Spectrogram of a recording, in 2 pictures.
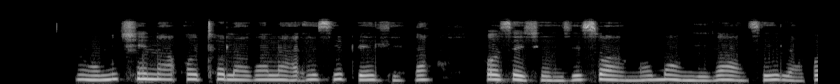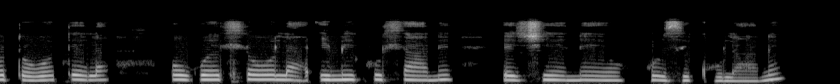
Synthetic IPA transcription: ŋom̩t͡ʃʼinaʔɔtʰɔlaɣalaesib̥ʱɛɮɛla | ɔsɛt͡ʃʼend͡zʱiswaŋɔmoŋiɣaz̥ilaβɔd̥ʱɔɣɔtʼɛla | ɔɣwɛɬɔlaimikʰuɬanɛ | et͡ʃʼijɛnɛjɔ | ɣuziɡ̥ʱulaːnɛ

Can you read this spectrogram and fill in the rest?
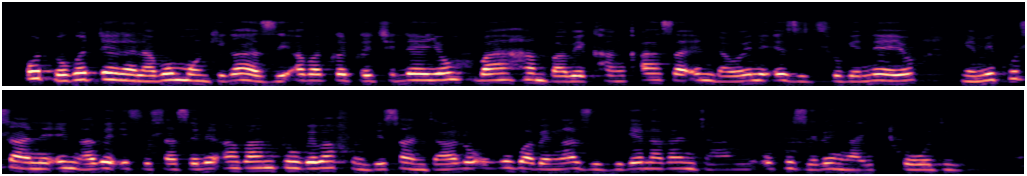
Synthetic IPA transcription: ɔd̥ʱɔɣɔtʼɛlalaβɔmoŋiɣaziʔaβaǃɛǃet͡ʃʼilɛjɔβajahambʱaβɛkʰaŋkʼasaʔɛndʱaweniʔeziɬuɣɛnɛjɔ | ŋemikʰuɬanɛʔɛŋaβɛʔisiɬasɛlɛʔaβantʼuβɛβafundʱisand͡ʒʱalɔʔuɣuβaβɛŋaziviɣɛlaɣand͡ʒʱaniuɣuzɛβɛŋajitʰoːli

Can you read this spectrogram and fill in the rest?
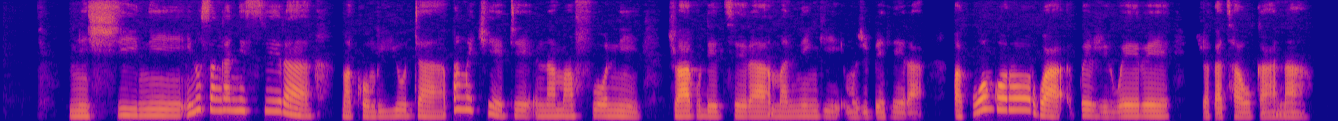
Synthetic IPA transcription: miʃiniḭno̞saŋɡanisiɾamakʰo̞mbijutapamwe̞t͡ʃe̞te̞namafo̞ni | ʐaːkuɗe̞t͡se̞ɾamaniŋɡimuʐibe̞ɬe̞ɾa̰ | pakuo̞ŋɡo̞ɾo̞rwakwe̞ʐirwe̞re̞ | ʐakat͡sauka̰ːna

